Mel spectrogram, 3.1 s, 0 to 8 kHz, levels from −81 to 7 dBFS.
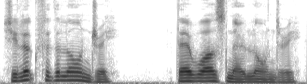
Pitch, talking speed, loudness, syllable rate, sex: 110 Hz, 175 wpm, -16 LUFS, 5.4 syllables/s, male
